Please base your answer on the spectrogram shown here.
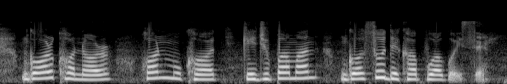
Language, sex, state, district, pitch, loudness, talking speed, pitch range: Assamese, female, Assam, Kamrup Metropolitan, 255 Hz, -14 LUFS, 95 wpm, 235-275 Hz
